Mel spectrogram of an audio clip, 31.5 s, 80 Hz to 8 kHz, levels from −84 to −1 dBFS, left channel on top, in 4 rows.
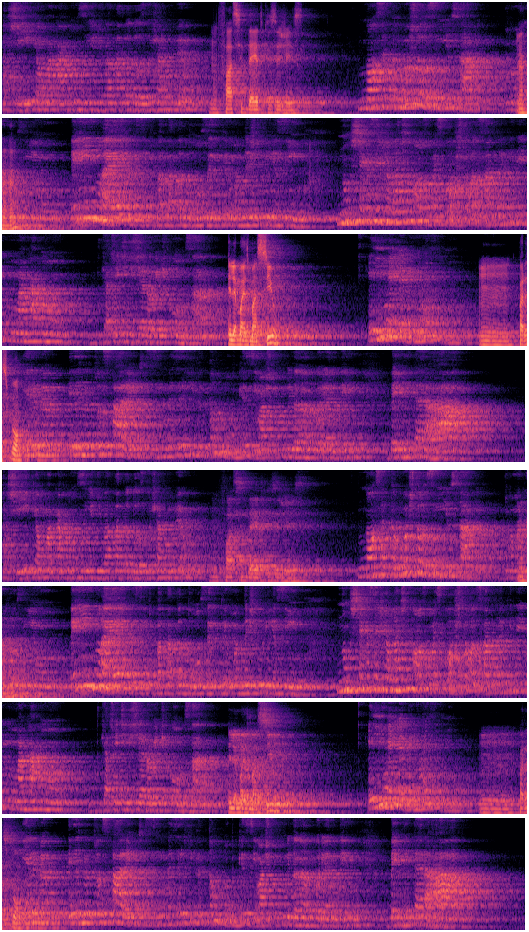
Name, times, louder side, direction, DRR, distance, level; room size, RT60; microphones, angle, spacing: voice 1, 0.0-2.8 5.3-7.3 7.5-16.7 17.0-18.9 21.2-22.6 23.9-30.4, right 1 dB, 45° right, -6 dB, 1.5 m, -29 dB
voice 2, 3.1-4.5 7.7-8.1 19.1-19.9 22.9-23.9, left 5 dB, 55° left, 7 dB, 0.4 m, -23 dB
7.3 x 3.2 x 5.7 m, 2.9 s
head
